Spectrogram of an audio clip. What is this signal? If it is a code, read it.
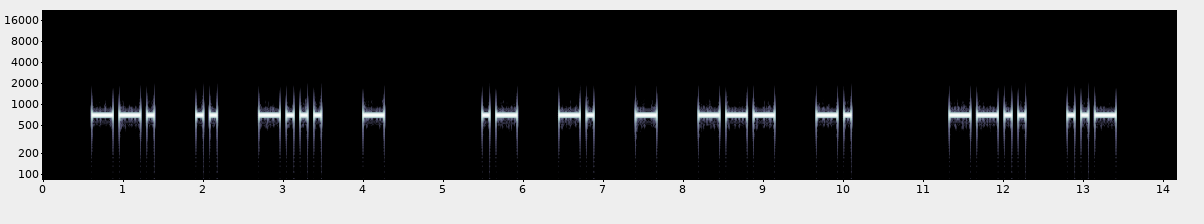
Morse code, heard as a keyed tone, about 14 wpm, spaced as for 10 wpm, 700 Hz. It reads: GIBT ANTON ZU
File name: Morsekurs / Witze / Witz 12 Mai 2020, 50 F70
